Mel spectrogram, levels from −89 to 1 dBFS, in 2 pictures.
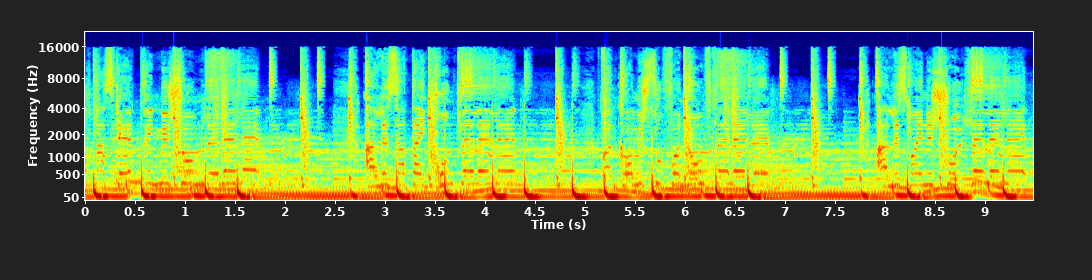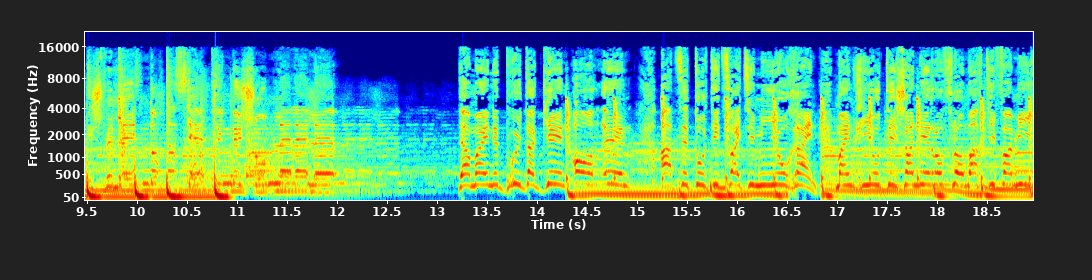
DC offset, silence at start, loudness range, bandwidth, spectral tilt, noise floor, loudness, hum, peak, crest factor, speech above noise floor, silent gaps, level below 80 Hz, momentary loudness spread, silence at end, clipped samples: under 0.1%; 0 s; 4 LU; 16.5 kHz; -4.5 dB/octave; -38 dBFS; -12 LUFS; none; 0 dBFS; 10 dB; 24 dB; none; -14 dBFS; 5 LU; 0 s; under 0.1%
